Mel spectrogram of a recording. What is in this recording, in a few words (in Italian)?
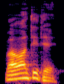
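"ave paura della gatta", dialettale crespinese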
